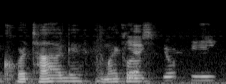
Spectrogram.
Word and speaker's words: Kurtág: Gyorgy, catch me about pronunciation. Gyorgy Kurtág. Am I close? Yeah, Gyorgy Kurtág. Kurtág.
